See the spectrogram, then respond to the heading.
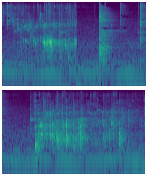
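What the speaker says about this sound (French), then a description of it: "je vais peut-être rajouter des glaçons aussi" Ice cubes go into a glass of iced matcha tea, sharp clinks and knocks breaking through a bed of running water and watery clatter, several distinct hits in a loose irregular pattern.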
